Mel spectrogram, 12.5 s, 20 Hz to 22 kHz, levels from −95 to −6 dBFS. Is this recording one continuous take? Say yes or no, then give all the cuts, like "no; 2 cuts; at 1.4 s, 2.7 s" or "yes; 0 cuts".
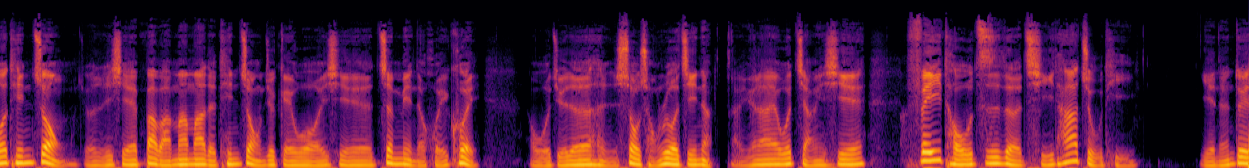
no; 2 cuts; at 7.2 s, 9.0 s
